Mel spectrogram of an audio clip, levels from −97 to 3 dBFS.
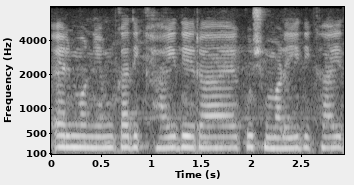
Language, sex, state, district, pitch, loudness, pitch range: Hindi, female, Bihar, Kaimur, 215 Hz, -15 LUFS, 215-225 Hz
